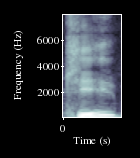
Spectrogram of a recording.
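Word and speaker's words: quay: It's pronounced key. Build 5 kilometers of keys in one city.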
